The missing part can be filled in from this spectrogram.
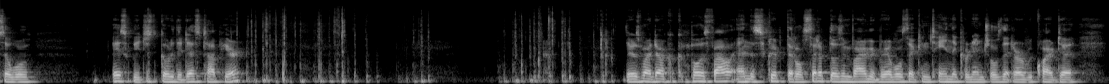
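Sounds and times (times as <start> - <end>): typing on computer keyboard: 1.4 - 4.4, 5.0 - 6.2.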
